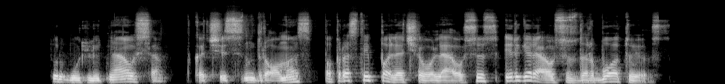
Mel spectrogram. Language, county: Lithuanian, Kaunas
